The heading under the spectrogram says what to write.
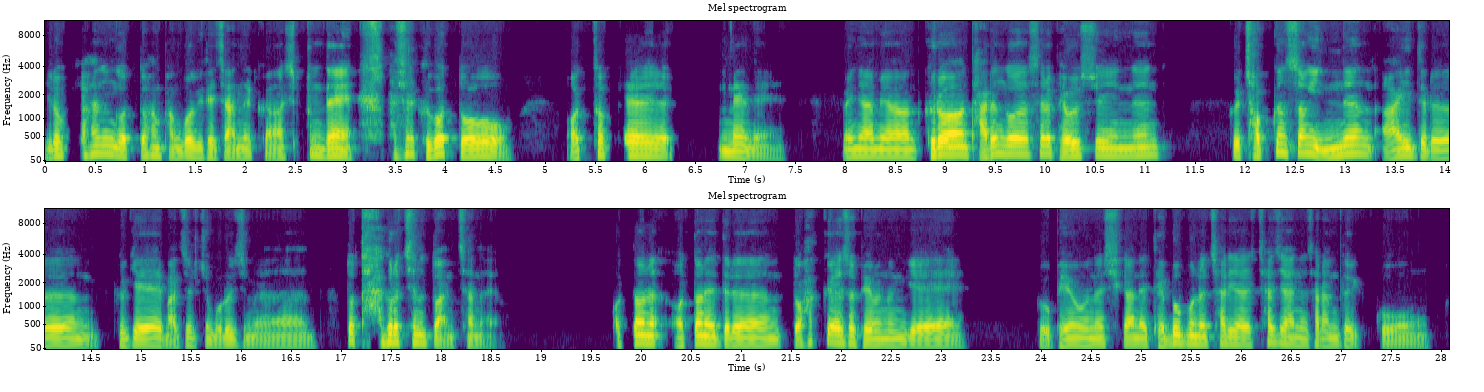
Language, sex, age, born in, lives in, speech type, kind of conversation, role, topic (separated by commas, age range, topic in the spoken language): Korean, male, 50-54, South Korea, United States, conversation, podcast, guest, 좋은 선생님이란 어떤 분이라고 생각하시나요?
